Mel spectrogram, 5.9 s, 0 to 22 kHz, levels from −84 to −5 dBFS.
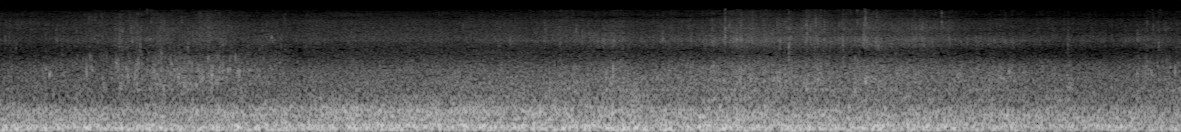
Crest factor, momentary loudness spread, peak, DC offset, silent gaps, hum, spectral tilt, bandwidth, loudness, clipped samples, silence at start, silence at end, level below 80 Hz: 12 dB; 3 LU; -12 dBFS; under 0.1%; none; none; -6.5 dB/octave; 16.5 kHz; -26 LUFS; under 0.1%; 0 s; 0 s; -38 dBFS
